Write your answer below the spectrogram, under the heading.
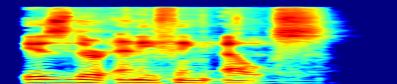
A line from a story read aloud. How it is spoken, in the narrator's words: asked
